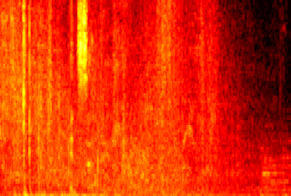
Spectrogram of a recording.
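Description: Incendio fire spell cast in Hogwarts Legacy: a loud roaring burst of flame with rumbling blasts that swells and then slowly fades out, with a voice speaking over it.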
